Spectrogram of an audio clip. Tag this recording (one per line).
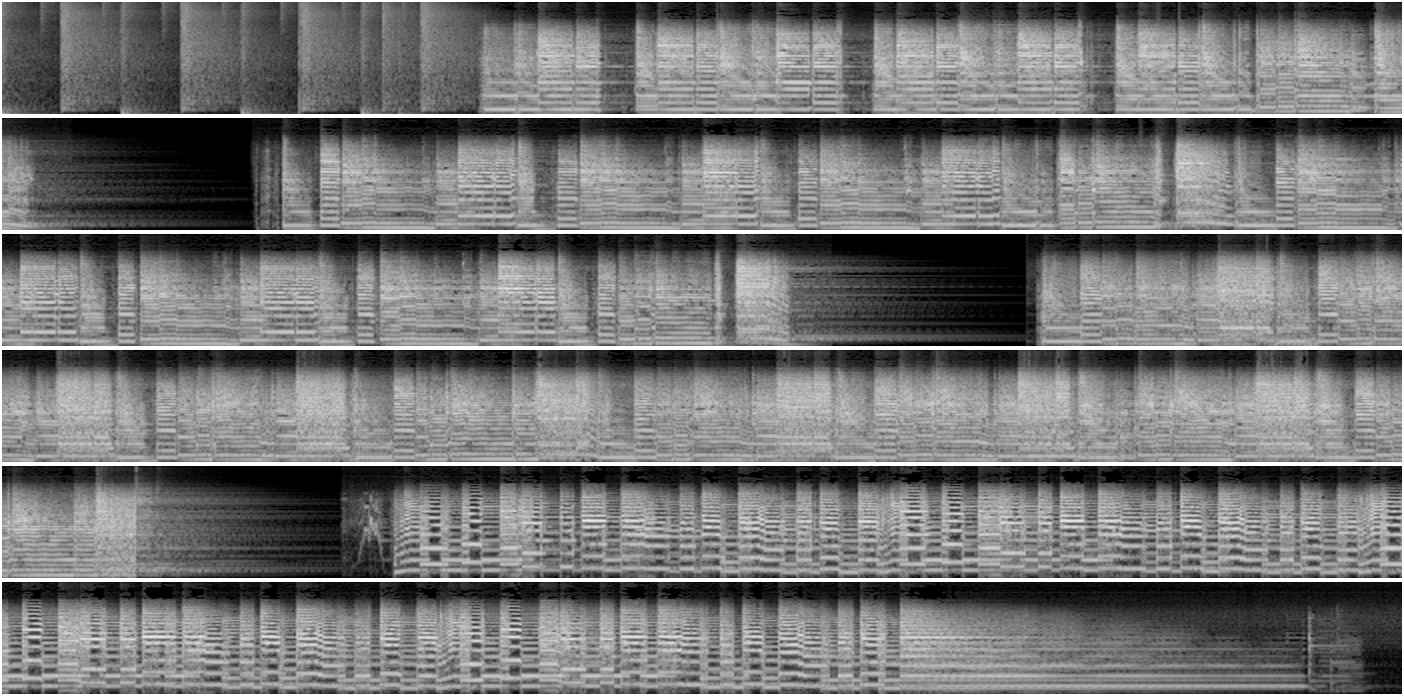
loop
blues
LesPaul
sample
